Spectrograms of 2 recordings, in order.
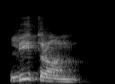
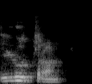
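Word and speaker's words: litron (λύτρον): Se pronuncia litron en griego, la pronunciación moderna. Sí, algunos dicen que es lutron.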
